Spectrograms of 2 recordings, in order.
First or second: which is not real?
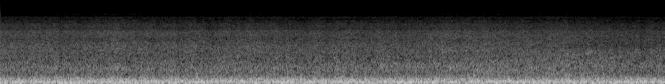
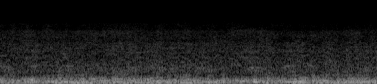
second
